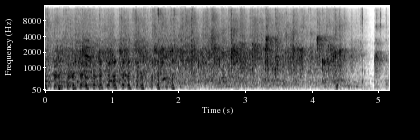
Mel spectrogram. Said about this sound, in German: Ah, nee, es ist angekommen. Applaus für das Snog.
